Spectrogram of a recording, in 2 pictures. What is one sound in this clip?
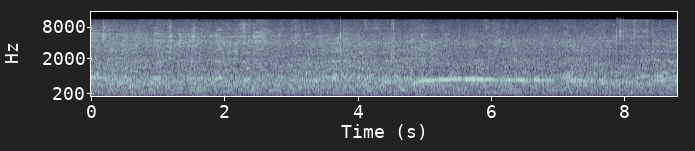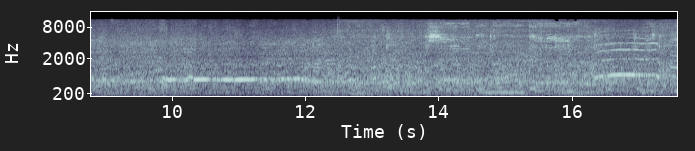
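A large crowd of women chants and shouts outdoors.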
